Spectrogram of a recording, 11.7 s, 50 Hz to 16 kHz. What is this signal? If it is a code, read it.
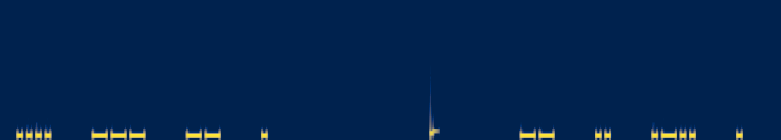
Morse code, heard as a keyed tone, about 17 wpm, spaced as for 10 wpm, 700 Hz. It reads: HOME MILE
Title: 3x Character Spacing - Top 300 Words - 17wpm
